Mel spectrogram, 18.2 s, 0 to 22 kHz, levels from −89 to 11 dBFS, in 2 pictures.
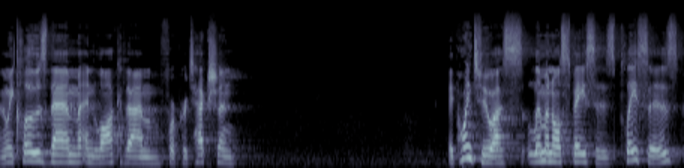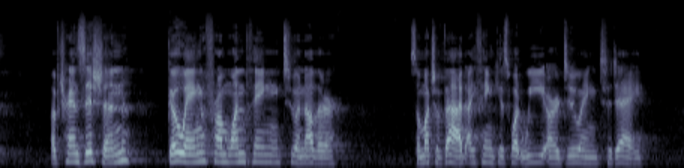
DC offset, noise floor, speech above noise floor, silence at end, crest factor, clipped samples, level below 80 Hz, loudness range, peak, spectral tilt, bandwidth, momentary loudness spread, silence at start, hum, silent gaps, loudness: under 0.1%; -78 dBFS; 49 dB; 0.6 s; 22 dB; under 0.1%; under -90 dBFS; 7 LU; -10 dBFS; -2.5 dB/octave; 15 kHz; 12 LU; 0 s; none; none; -29 LUFS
